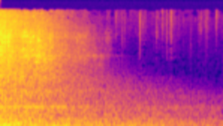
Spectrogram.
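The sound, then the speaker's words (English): A pulsating sphere of raw magic from a unicorn's horn slams into a wall with a loud, broad explosive burst, sending an avalanche of books crashing to the floor; its bright crackle fades within a second into a steady low rumble that lingers to the end. “The unicorn had just enough time to dive under the table before the energy ball collided with the wall and sent an avalanche of books crashing to the floor.”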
